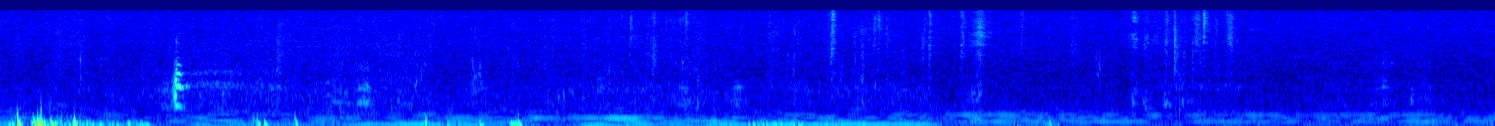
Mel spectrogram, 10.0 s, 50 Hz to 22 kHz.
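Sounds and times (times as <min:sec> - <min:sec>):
steady low hum: 0:00.0 - 0:09.9
distant geese honking: 0:01.0 - 0:09.9.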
